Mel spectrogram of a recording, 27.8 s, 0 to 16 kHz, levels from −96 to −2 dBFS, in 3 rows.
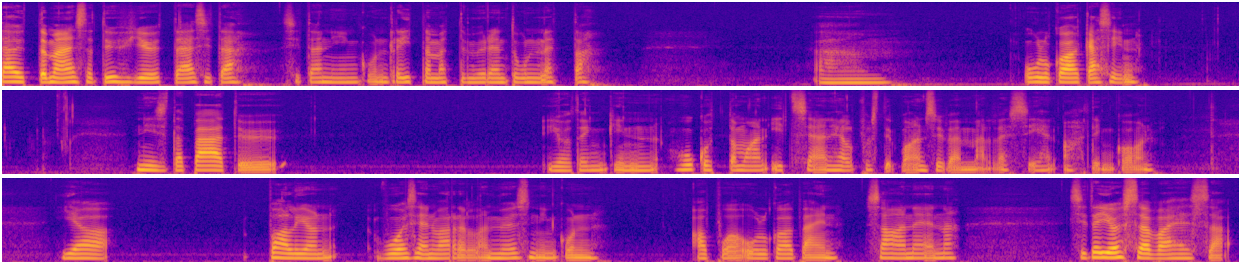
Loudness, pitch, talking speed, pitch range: -23 LUFS, 185 Hz, 80 wpm, 165-195 Hz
